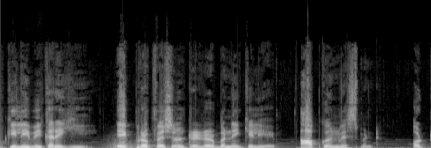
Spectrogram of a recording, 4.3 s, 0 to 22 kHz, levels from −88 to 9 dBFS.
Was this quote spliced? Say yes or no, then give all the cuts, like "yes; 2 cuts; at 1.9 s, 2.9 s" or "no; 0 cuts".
yes; 1 cut; at 1.0 s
